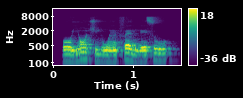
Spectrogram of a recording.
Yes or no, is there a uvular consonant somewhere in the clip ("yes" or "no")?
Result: no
